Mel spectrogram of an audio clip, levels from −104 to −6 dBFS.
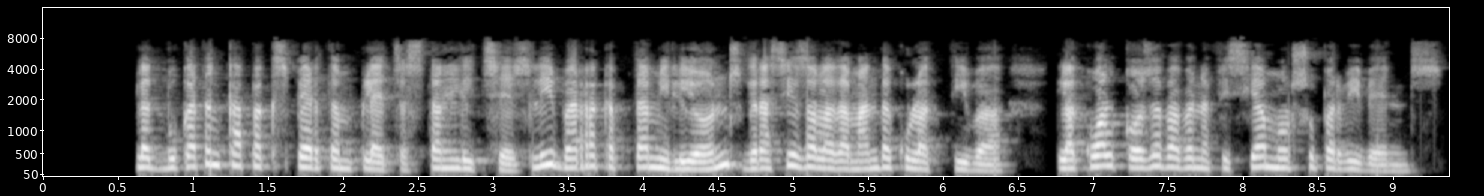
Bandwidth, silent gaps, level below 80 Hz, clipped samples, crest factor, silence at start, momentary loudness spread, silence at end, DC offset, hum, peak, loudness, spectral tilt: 7.6 kHz; 6.70-6.76 s; -54 dBFS; under 0.1%; 16 dB; 0.65 s; 7 LU; 0.05 s; under 0.1%; none; -2 dBFS; -16 LUFS; -5.5 dB/octave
